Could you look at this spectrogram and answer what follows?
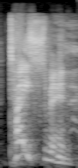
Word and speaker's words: Theismann: He goes, it's Theismann.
